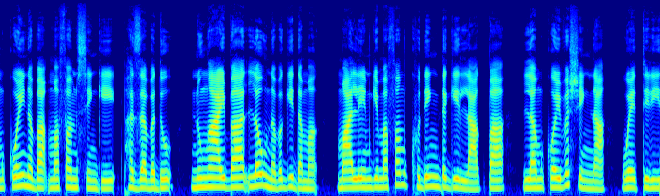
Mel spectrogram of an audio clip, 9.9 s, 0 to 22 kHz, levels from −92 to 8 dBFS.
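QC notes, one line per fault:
No faults heard in this speech recording.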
